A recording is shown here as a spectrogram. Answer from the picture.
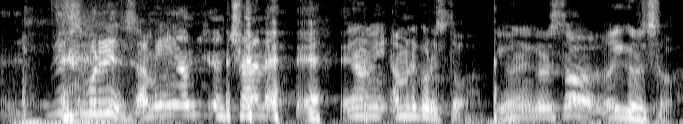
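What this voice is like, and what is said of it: Higher-pitched old Italian man voice. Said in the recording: “his voice was higher pitched when he was in regular conversation ... he almost sounded like an old Italian dude in, like, the way that he talks”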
